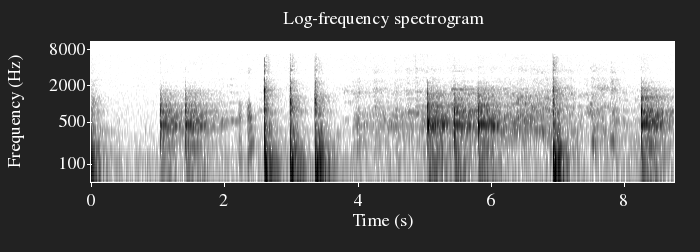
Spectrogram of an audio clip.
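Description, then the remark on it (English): A secret knock on the door of a house: sharp knocks in an irregular rhythm, a quick burst of three followed later by single raps, with people talking in between. “I shall now give the secret knock that only he and I know.”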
